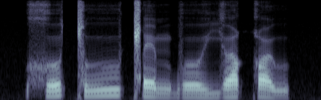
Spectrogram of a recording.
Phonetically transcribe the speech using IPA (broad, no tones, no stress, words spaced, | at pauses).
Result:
xo ǀuːǁɛmboː jʌqu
